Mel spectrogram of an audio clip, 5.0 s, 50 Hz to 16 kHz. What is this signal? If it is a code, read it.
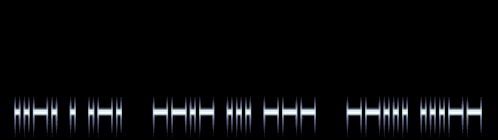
Morse code, heard as a keyed tone, about 26 wpm, 700 Hz. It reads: FER QSO 73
